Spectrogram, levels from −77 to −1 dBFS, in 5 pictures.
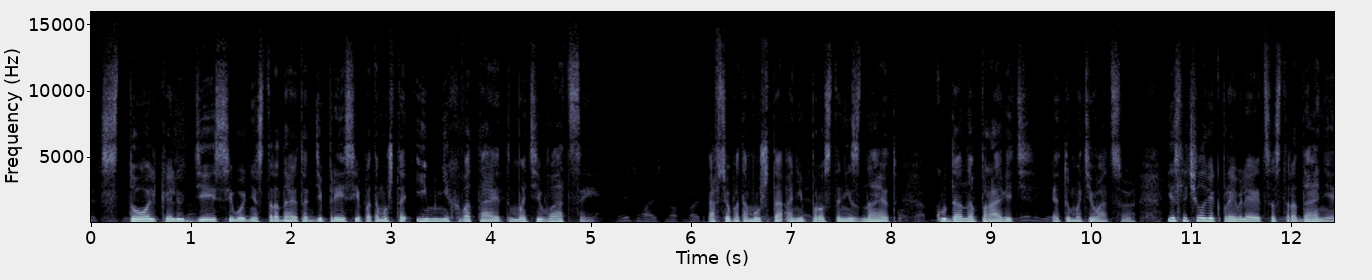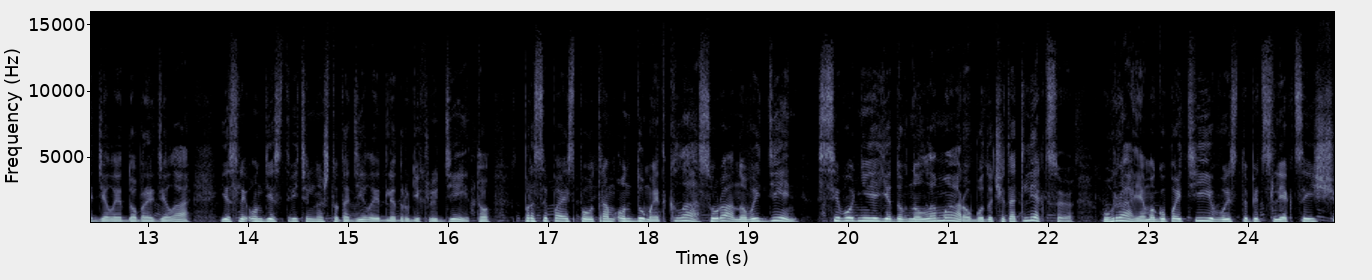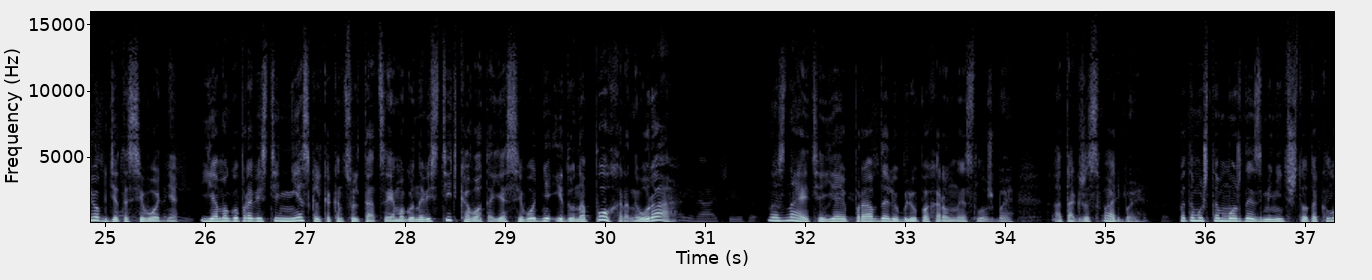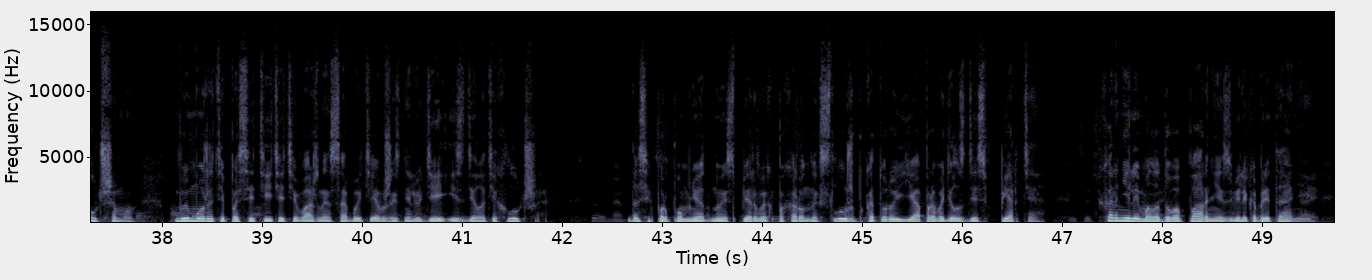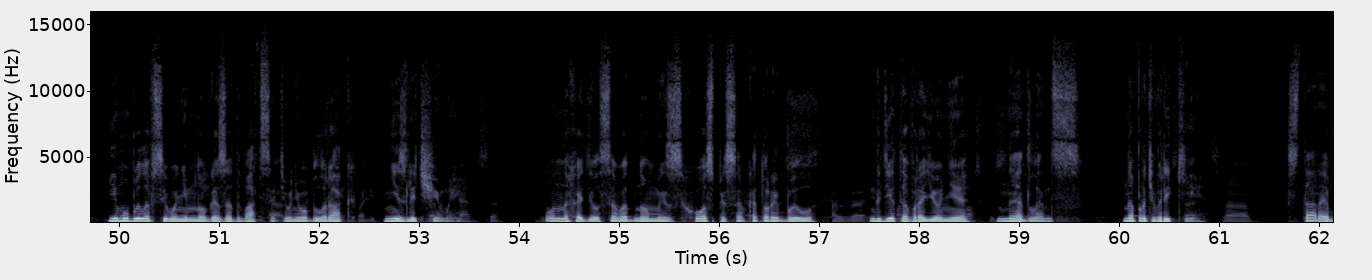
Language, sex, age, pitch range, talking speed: Russian, male, 20-39, 120-170 Hz, 155 wpm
